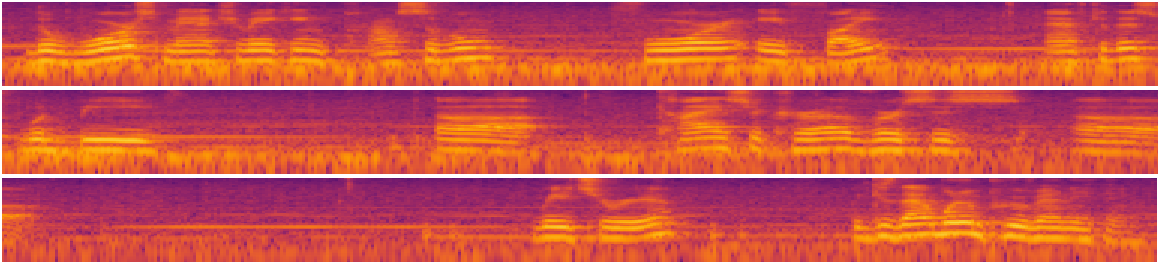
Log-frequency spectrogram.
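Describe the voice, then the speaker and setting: Tipsy man rambling, higher-pitched voice. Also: darkish tone, faint music behind, rough recording. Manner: drinking while ranting, tipsy rambling; halting, thinking aloud. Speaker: MMA commentator giving opinions. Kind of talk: casual off-the-cuff rant.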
